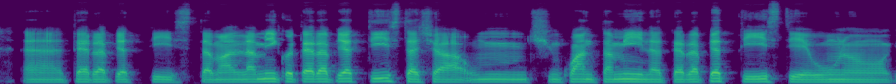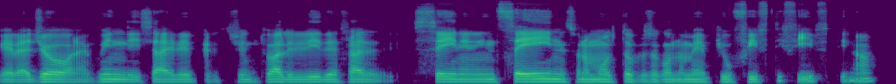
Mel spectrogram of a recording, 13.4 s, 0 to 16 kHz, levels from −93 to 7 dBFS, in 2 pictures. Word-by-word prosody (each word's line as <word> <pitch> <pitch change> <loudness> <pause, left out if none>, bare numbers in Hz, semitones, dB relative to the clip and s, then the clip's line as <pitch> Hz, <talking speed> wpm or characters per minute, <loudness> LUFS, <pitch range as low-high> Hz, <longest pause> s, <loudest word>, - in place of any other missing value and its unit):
ehm, 100 -1 -3
terrapiattista, 105 -2 -1
ma 100 +1 +2
l'amico 110 +3 +3
terrapiattista 125 +1 +4
c'ha 105 -1 0
un 105 +1 -5
50.000 105 0 +1
terrapiattisti 115 +1 +1
e - - +1
1 100 -1 -3
che 100 - -1
ragiona, 100 0 0
quindi 105 -2 -3
sai 100 -1 -1
le 105 -1 -3
percentuali 105 +2 -4
lì 110 +1 -1
le 105 0 -2
far 100 -1 -3 0.2
sane 110 -1 +1
and 105 - -4
insane 110 +1 +4
sono 100 0 -4
molto 105 0 -2
pre 95 - -11
secondo 100 0 -5
me 100 -2 -2
più 105 - -6
fifty 105 -2 -4
fifty - - -3
no? - - -7
105 Hz, 145 wpm, -26 LUFS, 100-110 Hz, 0.2 s, terrapiattista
